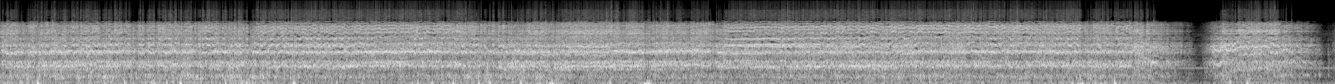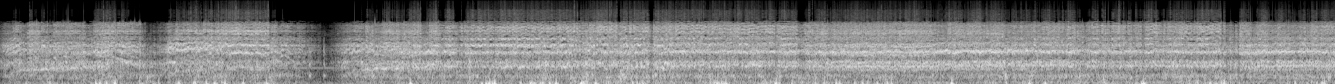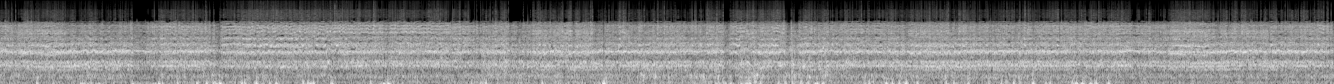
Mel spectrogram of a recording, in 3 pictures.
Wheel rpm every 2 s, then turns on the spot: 230, 230, 220, 220, 220, 190, 100, 140, 130, 220, 230, 220, 230, 230, 230, 230, 230, 230, 230, 230.
none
